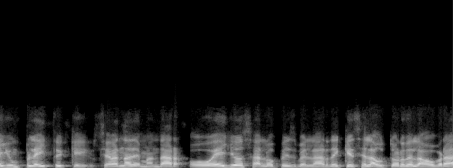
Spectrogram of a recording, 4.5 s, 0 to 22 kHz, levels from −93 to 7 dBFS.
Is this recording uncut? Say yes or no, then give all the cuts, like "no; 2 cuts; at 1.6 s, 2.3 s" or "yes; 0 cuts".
yes; 0 cuts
